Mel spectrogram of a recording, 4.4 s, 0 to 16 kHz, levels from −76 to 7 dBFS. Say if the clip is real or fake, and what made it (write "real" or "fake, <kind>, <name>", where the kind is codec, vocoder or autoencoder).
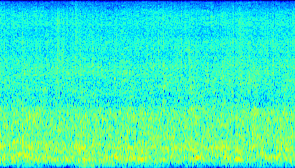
fake, codec, SNAC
